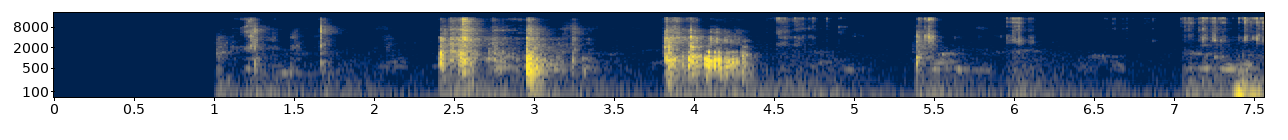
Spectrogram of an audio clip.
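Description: Scissors snipping through thick super-bulky yarn, two cuts about a second and a half apart, among short clicks and rustles of the yarn and scissors being handled.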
